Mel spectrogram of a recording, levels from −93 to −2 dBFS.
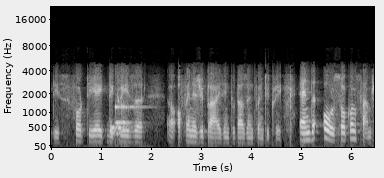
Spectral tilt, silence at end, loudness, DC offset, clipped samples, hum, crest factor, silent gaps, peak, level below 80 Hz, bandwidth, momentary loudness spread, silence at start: -7 dB/octave; 0 s; -22 LUFS; under 0.1%; under 0.1%; none; 24 dB; none; 0 dBFS; -62 dBFS; 5.4 kHz; 13 LU; 0.05 s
